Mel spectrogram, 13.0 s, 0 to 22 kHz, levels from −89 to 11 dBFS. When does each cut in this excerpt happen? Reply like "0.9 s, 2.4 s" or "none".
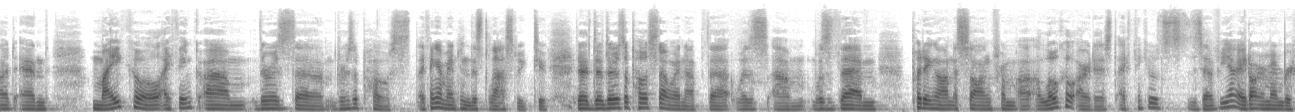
none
